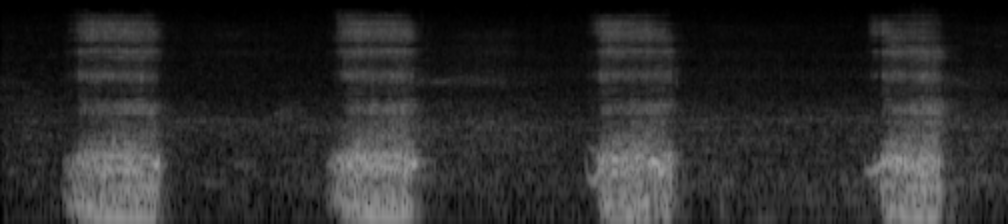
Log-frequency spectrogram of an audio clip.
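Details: Sleeping dog snoring: four rough, rasping snores, each lasting about half a second to a second and repeating roughly every two seconds, with quiet pauses between breaths indoors.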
